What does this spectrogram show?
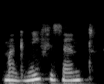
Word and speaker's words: magnificent: Instead of magnificent, okay, use a short I.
